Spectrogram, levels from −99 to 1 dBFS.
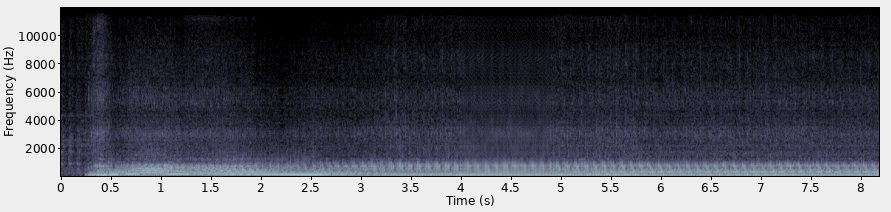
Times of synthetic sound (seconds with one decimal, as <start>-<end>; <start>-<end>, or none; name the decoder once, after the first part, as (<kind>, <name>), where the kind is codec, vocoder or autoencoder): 4.0-4.9 (vocoder, Vocos)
